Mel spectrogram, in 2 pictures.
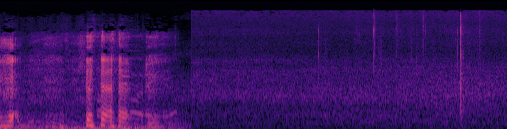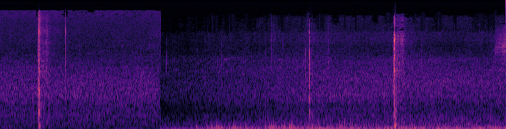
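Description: A man laughing for a couple of seconds, then a quiet stretch broken by a few sharp clicks, and from about seven seconds in a steady low rumble outdoors.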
